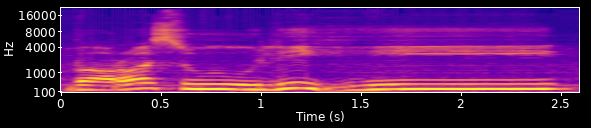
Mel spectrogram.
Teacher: रॉ को हम पुर पढ़ेंगे क्योंकि रॉ के ऊपर ज़बर है। रॉ के ऊपर जब ज़बर और पेश हो तो रॉ पुर पढ़ी जाती है।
